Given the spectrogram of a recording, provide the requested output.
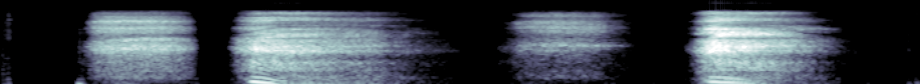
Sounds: Sigh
